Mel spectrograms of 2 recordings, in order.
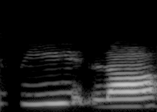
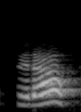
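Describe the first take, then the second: First: The first vowel is drawn out long. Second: The first vowel is short and quick. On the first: The speaker calls it wrong. "आप इसको खींच के बोलेंगे तो यानी ये तो गलत हो गया" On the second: The speaker calls it right. "इसे हम बोल रहे हैं सिरा"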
